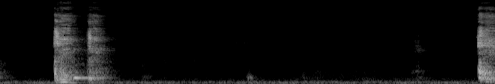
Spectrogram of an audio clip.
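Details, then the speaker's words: Adult with narcolepsy on day 2 of a cold, sniffling and sneezing, recorded in a quiet library study room: two quick harsh cough bursts, faint sniffing, then the start of another cough. "But then I got here, and between the sniffling and the throat clearing and the coughing and the sneezing and all that, and I was trying to stay quiet."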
